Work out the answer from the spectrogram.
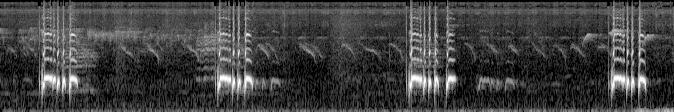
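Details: Four loud, wavering zebra dove coos at steady intervals, meant to prompt quiet doves to sing, with a softer coo between them and light high twitters behind.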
